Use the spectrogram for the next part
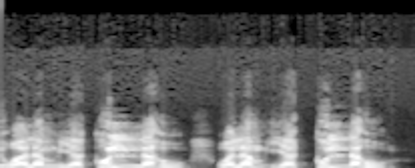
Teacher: Kita hilangkan bunyi nun itu dan masukkan ke dalam lam. Jadi bunyi nun dah tak ada. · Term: idgham kamil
